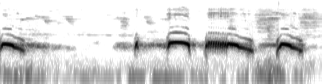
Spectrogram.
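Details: Spotted dove cooing to lure other doves: a falling coo, a pause, then a quick click-like note, two arched coos and a long sliding descending coo, with a final arched note.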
